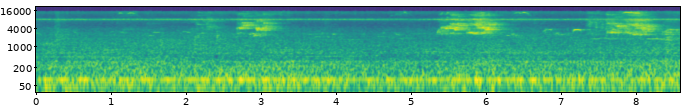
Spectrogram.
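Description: Faint outdoor ambience: a steady low hum with birds chirping in short spells about three, six and eight seconds in.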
